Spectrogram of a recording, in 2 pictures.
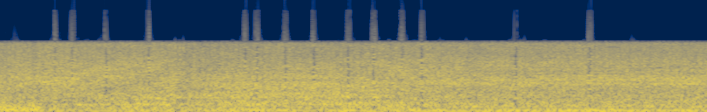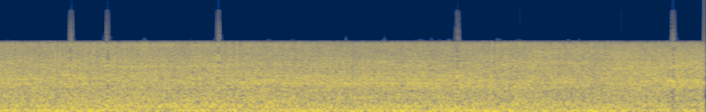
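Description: Loud, steady road and wind noise of a car driving at speed, heard from inside the cabin.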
